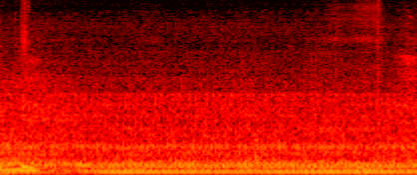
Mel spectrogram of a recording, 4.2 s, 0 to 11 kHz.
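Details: 2010 BMW 530d E61 diesel with no-crank complaint, starter now working: steady low diesel idle with even rumble, no knocks or starter noise; engine runs smoothly and sounds healthy.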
